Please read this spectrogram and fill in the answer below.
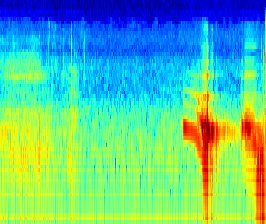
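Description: A pause in a man's speech: near silence at first, then, about one and a half seconds in, a brief short vocal sound from him, like a hiccup-like catch of the voice, just before his words resume.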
